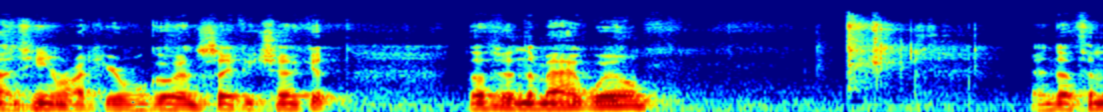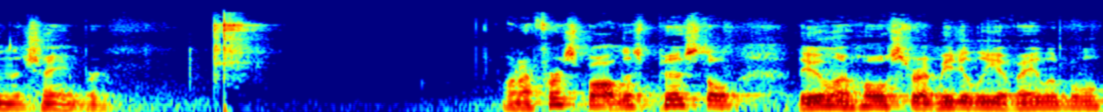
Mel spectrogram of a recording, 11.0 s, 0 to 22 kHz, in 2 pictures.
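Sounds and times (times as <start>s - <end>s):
pistol slide snapping forward: 6.4s - 7.0s.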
